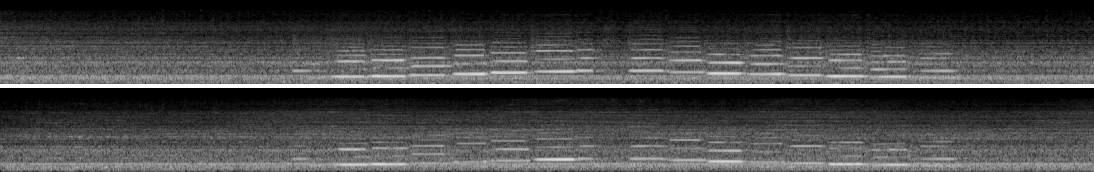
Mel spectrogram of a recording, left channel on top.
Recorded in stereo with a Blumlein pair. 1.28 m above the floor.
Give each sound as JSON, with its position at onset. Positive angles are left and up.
{"t": 0.0, "sound": "a machine running", "azimuth_deg": 60, "distance_m": 1.7}
{"t": 2.9, "sound": "a flute", "azimuth_deg": 60, "distance_m": 1.1}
